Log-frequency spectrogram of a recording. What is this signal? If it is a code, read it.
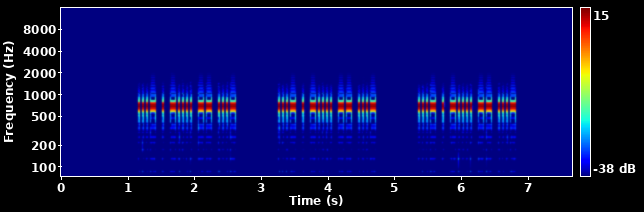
Morse code, heard as a keyed tone, about 40 wpm, 700 Hz. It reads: VE6MV VE6MV VE6MV
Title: DXCC-100 Call Signs - 5 Characters - Repeated 3x - 40wpm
